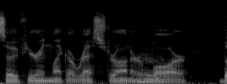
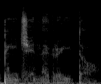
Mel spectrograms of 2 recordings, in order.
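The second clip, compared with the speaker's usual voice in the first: put-on muttering under breath, quieter; 2 semitones lower, 5 dB quieter than usual. Retelling how an uncle muttered a remark: imitating someone muttering under breath. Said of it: "you hear him mutter under his breath".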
